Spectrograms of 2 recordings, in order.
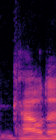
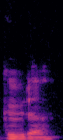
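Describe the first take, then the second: First: It is said with a British pronunciation. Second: It is said with a non-British pronunciation. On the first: "it's just the uh, British pronunciation" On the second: "instead of Gouda"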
